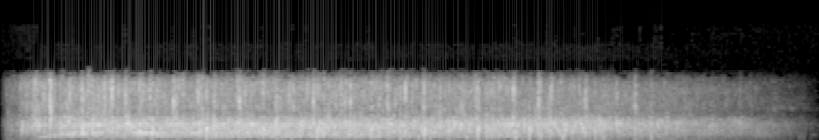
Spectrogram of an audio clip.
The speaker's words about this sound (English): Welcome to the show, and let's give a round of applause to all of you out there.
